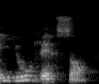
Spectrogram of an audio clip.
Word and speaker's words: Hubertson: O T é mudo. Então é Yuberson. Então, assim, é Yuberson.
